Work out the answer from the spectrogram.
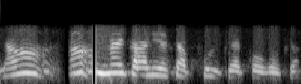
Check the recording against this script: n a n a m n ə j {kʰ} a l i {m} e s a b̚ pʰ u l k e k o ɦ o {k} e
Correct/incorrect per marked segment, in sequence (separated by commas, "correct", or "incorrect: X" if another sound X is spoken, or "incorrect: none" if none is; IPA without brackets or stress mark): incorrect: k, incorrect: none, correct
